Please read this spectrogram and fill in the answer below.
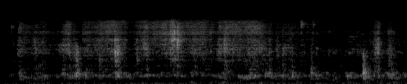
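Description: Paperback book being handled and a page turned: irregular papery rustling with a few soft knocks.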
